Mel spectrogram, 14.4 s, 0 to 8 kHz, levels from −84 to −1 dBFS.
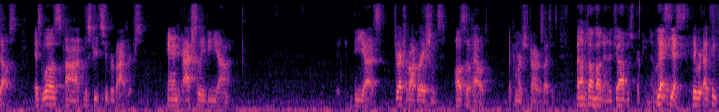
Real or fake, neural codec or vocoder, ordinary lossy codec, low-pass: fake; codec, 16 kHz, 4 kbps, FreqCodec, smaller model; AAC, 32 kbps; 7.2 kHz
